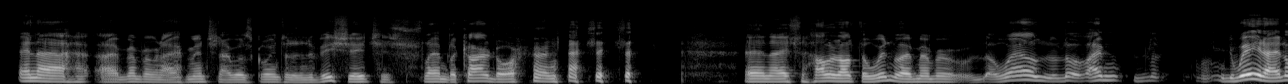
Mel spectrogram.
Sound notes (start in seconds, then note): 5.0 laughs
